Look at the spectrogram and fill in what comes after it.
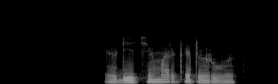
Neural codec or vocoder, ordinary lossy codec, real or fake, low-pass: none; none; real; 3.6 kHz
